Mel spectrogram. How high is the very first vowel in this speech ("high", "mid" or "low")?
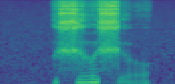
mid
